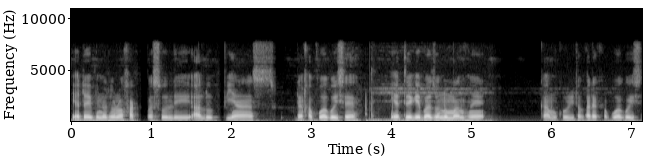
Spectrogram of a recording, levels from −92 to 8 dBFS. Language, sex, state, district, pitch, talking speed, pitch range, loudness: Assamese, male, Assam, Sonitpur, 110 Hz, 150 wpm, 110-115 Hz, -19 LUFS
